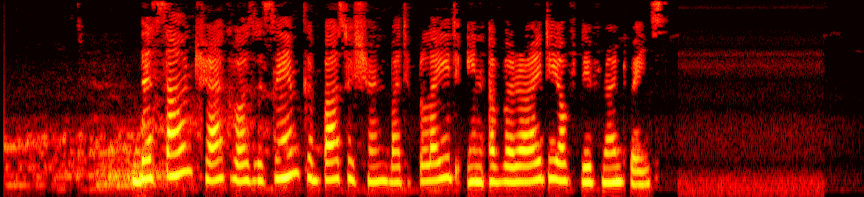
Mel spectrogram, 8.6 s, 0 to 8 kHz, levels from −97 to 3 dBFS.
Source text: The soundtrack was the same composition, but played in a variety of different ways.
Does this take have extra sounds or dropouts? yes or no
no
